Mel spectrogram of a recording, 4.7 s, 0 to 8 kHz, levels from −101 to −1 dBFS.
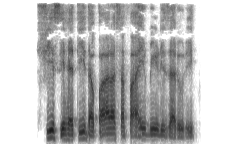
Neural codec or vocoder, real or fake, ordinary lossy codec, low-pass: codec, 16 kHz in and 24 kHz out, 2.2 kbps, FireRedTTS-2 codec; fake; MP3, 48 kbps; 7.2 kHz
